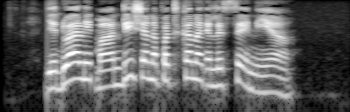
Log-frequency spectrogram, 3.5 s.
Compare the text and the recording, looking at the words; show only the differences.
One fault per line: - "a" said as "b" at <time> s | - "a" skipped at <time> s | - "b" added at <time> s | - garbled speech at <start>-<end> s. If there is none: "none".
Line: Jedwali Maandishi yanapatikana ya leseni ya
none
